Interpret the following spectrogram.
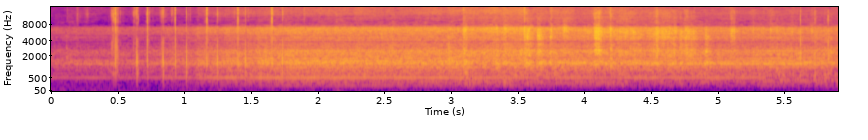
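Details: Kyocera M3660idn printer after lubricating the rear roller shaft whose friction caused loud screeching while copying; a few clicks then steady whirring feed with light hum and no screech, normal running.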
